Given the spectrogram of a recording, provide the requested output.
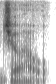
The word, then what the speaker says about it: João: If that's the case, then if it's like a Portuguese Brazilian pronunciation, João? João. Because it's got the accent on the A, João.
